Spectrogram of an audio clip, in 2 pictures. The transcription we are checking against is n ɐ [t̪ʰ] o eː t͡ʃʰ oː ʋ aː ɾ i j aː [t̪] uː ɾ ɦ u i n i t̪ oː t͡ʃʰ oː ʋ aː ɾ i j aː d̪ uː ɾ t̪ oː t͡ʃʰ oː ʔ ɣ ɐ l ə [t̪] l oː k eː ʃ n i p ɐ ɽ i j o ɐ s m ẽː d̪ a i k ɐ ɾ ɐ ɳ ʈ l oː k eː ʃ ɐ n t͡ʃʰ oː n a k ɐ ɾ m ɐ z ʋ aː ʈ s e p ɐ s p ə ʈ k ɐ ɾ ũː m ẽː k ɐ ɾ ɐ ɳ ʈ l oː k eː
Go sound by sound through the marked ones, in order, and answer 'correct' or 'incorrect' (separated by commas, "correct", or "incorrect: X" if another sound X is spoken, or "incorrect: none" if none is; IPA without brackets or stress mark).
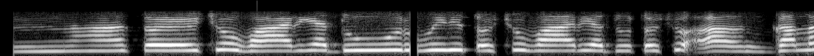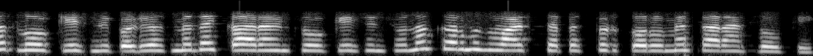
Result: incorrect: t̪, incorrect: d̪, correct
